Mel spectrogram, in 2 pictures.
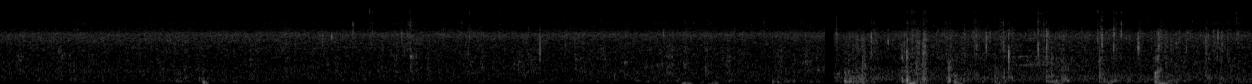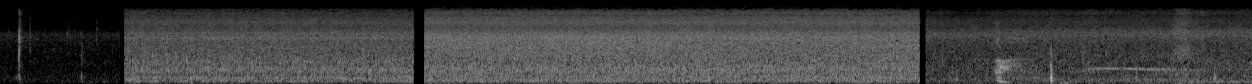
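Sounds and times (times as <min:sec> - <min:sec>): waterfall rushing: 0:13.8 - 0:25.0.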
